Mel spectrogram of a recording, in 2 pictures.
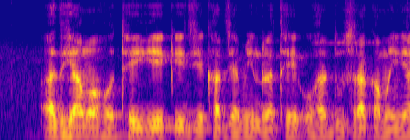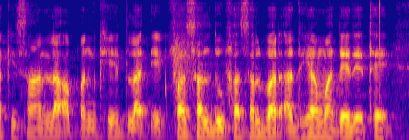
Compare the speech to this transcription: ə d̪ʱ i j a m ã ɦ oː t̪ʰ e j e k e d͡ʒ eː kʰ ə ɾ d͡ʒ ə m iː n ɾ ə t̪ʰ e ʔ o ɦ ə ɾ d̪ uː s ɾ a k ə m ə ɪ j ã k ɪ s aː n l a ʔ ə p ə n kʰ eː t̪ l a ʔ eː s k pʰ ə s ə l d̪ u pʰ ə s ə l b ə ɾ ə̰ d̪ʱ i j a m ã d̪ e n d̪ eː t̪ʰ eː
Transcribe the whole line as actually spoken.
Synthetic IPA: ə d̪ʱ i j a m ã ɦ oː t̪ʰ e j e k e d͡ʒ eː kʰ ə ɾ d͡ʒ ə m iː n ɾ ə t̪ʰ e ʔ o ɦ ə ɾ d̪ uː s ɾ a k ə m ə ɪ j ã k ɪ s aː n l a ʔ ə p ə n kʰ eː t̪ l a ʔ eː k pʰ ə s ə l d̪ u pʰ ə s ə l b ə ɾ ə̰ d̪ʱ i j a m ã d̪ e d̪ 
